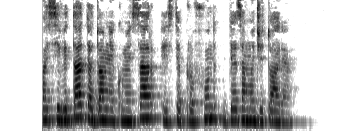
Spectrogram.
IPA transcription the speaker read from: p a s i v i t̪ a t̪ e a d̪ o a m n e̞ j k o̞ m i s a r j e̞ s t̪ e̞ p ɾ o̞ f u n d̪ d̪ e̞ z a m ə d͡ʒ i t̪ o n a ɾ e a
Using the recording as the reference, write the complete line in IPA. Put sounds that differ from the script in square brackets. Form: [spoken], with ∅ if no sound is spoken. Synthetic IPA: p a s i v i t̪ a t̪ e a d̪ o a m n e̞ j k o̞ m i s a r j e̞ s t̪ e̞ p ɾ o̞ f u n d̪ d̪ e̞ z a m ə d͡ʒ i t̪ o [∅] a ɾ e a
